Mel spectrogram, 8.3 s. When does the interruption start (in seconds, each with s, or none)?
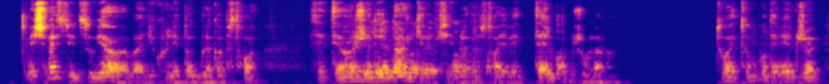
3.3 s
